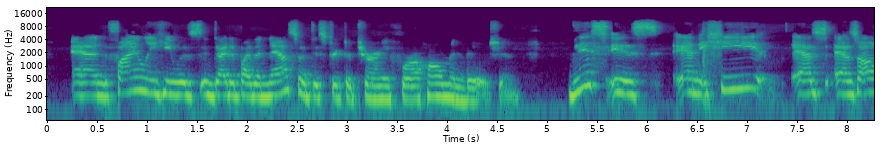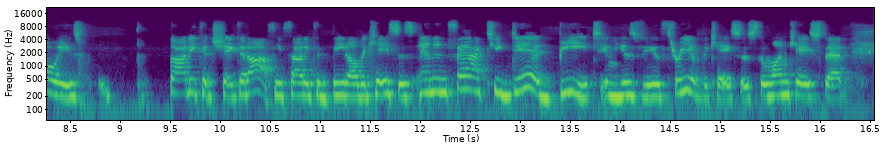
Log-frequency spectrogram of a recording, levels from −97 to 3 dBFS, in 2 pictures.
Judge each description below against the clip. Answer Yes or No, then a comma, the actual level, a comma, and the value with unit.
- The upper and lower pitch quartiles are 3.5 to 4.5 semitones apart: Yes, average, 3.9 semitones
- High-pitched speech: Yes, high, 210 Hz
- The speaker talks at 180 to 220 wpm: Yes, average, 190 wpm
